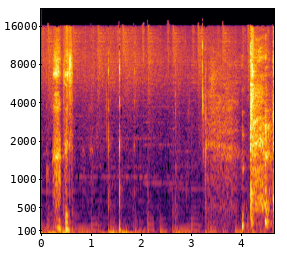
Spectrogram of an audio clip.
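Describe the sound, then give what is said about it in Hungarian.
Coughing from someone with a cold during a live show: a few harsh, breathy bursts spread across the moment, some sharp and some rougher, with short pauses between them. “De én köhögök.”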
